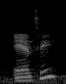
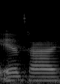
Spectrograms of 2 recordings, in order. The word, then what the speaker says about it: Anti: rihanna mm-hmm yes um auntie auntie yeah auntie anti it might be anti okay yeah whatever works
